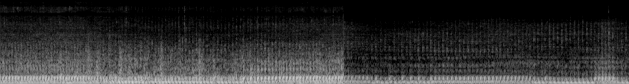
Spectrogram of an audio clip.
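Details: 1985 Honda XR350R single-cylinder four-stroke, revived after sitting outside 6–7 years, first ride after carb overflow leak fixed: uneven thumping under load, then ragged idle; carburetor still out of adjustment.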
